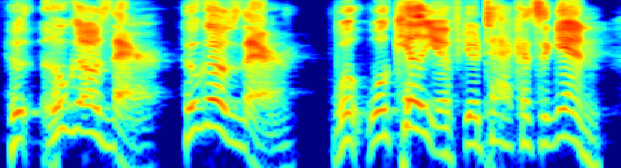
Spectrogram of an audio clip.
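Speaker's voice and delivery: high, challenging rat voice; high-pitched creature's warning to intruders; shouting rat. Acted. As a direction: call out high like a rat sentry. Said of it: "as it shouts again".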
